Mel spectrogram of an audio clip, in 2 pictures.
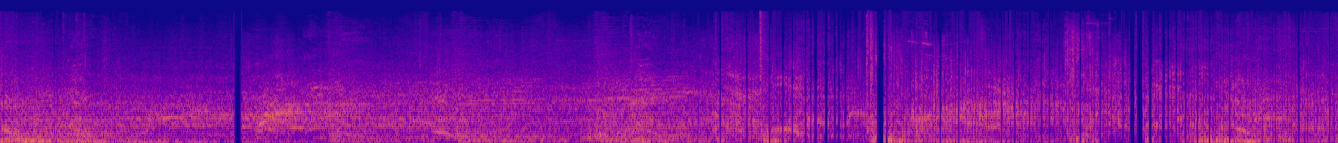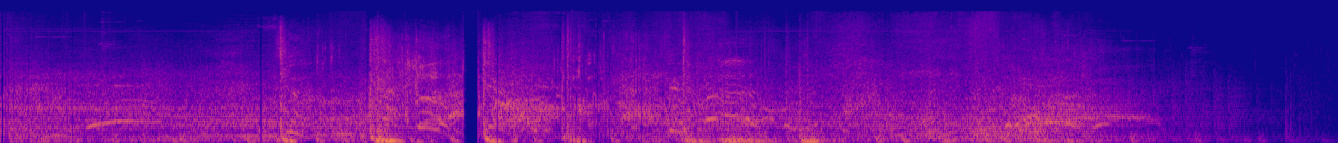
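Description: Blows and impacts thud and crash in a fight.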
